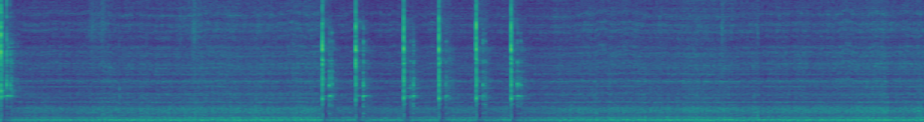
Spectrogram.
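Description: A gas forge roars steadily.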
